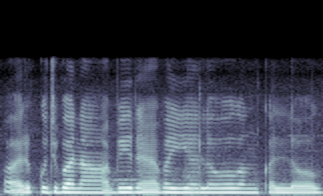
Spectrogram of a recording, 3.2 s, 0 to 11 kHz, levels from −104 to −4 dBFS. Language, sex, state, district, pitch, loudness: Hindi, female, Chhattisgarh, Raipur, 225 Hz, -14 LUFS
